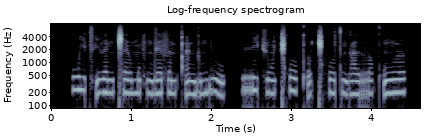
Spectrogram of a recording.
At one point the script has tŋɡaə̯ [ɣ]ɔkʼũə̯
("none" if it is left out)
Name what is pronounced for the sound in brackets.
r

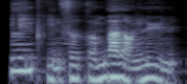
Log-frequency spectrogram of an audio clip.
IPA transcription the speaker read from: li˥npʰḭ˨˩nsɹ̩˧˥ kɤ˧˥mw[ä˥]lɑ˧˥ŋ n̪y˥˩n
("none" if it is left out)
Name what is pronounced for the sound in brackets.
ä˥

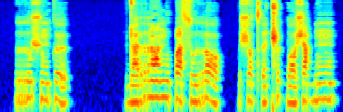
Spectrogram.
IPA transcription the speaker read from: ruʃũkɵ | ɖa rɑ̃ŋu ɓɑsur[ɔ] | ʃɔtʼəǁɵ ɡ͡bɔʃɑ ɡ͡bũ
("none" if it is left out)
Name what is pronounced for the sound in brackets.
ɔ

